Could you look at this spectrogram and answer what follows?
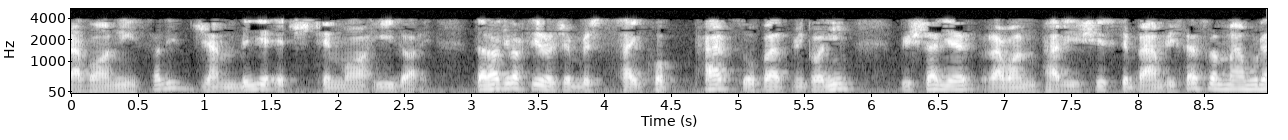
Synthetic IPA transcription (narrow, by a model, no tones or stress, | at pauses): ævɒːniːst̪væliːd͡ʒæmbe̞jeʔed͡ʒt̪ʰe̞mɒːʔiːd̪ɒ̰ːɾe | d̪̥æɾhɒːliːvæχt̪iɾɒːd͡ʒebbesæjkʰopʰæt̪sohbæt̪miːko̞niːm | biːʃt̪æɾjerævɒnpʰæɾiːʃiːst̪̚cʰe̞behæmriːxt̪eæst̪væmæʔmuːɾæ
